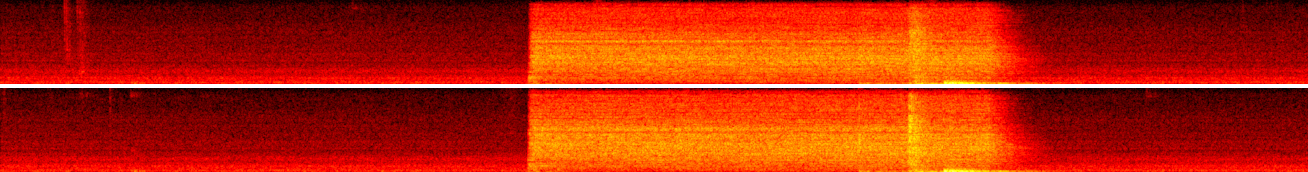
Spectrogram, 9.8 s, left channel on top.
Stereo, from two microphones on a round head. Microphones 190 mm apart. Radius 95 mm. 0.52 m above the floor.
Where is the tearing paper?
50° right (ahead or behind), 0.6 m.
